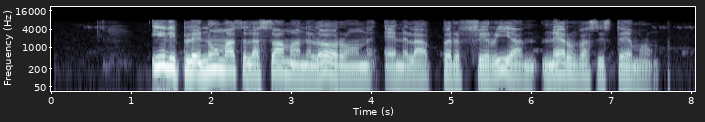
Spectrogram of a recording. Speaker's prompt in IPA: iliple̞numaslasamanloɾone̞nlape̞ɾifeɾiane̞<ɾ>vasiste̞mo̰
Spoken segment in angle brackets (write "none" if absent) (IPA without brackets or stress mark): ɾ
